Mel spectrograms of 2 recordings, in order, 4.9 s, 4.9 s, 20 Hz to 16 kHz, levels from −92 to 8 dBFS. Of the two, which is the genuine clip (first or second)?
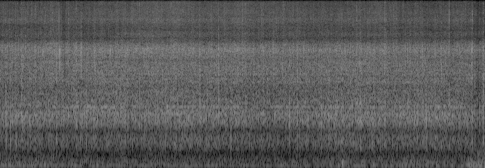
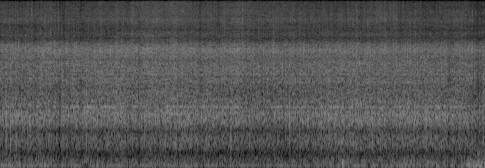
second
